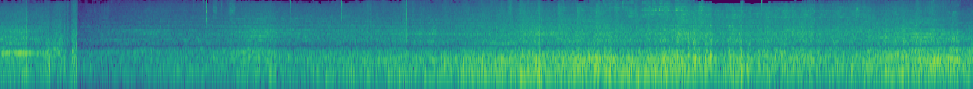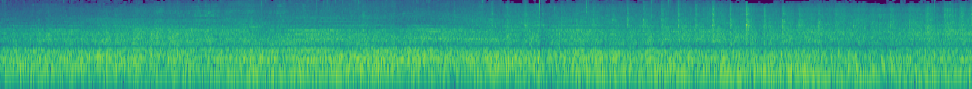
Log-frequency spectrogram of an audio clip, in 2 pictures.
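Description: Norfolk Southern intermodal freight train's cars rolling past: a steady rumble and rattle of steel wheels on rail with scattered clicks. It dips briefly about a second in, then builds over the next several seconds and holds.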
